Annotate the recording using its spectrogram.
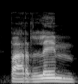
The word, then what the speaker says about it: parlem: Dicho lo cual, pues em, parlem, parlem de la película.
